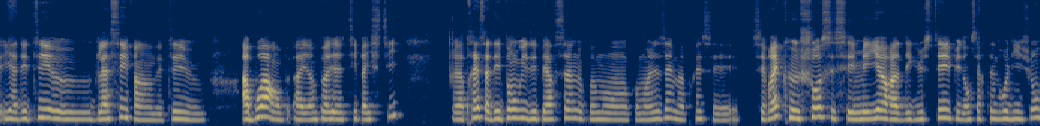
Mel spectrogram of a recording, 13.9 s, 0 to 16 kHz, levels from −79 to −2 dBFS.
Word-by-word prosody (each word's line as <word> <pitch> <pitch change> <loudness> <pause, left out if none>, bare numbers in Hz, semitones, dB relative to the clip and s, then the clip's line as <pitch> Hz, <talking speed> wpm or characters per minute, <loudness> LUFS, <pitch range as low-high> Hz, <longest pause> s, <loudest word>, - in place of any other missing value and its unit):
il 205 - -7
y 225 - -1
a 210 - -1
des 215 0 -3
thés, 250 0 +1
heu, 205 -2 -3
glacés, 210 +6 +1
enfin 185 -2 -2
des 180 0 -10
thés, 215 +2 -2
heu, 185 -1 -10 0.5
à 205 0 +8
boire 275 +5 +7
un 200 - -3
peu - - -15
à 200 - -2
un 195 +1 -2
peu 200 - -5
à 210 - +2
la 200 -1 0
type 200 +1 -11
ice 195 -1 -9
tea. 310 +9 -9 0.7
Après 200 +7 +2
ça 225 -4 +4
dépend 220 +4 0
oui, 240 -2 0
des 215 +1 0
personnes 215 +1 -2
comment 195 -2 -5
comment 190 0 -8
elles 215 +4 -4
aiment. 240 -4 -4
Après 195 +3 -7
c'est 200 0 -11
c'est 205 - -5
vrai 240 +8 +7
que 240 -5 +2
chaud, 270 +5 +1
c'est 270 -4 -4
c'est 215 -1 -2
meilleur 210 +2 +3
à 200 -1 +6
déguster 200 +4 -1
et 240 - -2
puis 220 -2 -5
dans 195 +1 -4
certaines 210 +1 -7
religions, 220 +3 -3
210 Hz, 210 wpm, -24 LUFS, 200-225 Hz, 0.7 s, à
